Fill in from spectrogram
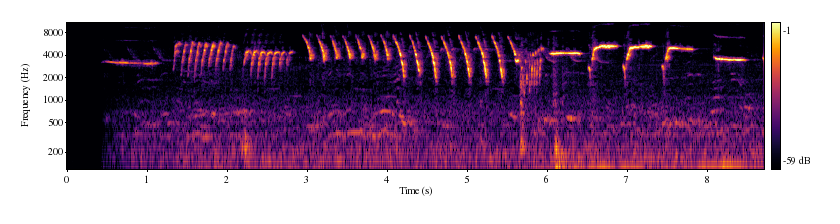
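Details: Yellow canary singing a varied phrase: a held whistle, two rapid buzzy trills, a long series of rhythmic descending sweeps, then a burst and several rising-falling whistled notes, with a faint low hum.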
